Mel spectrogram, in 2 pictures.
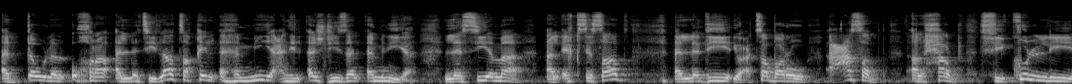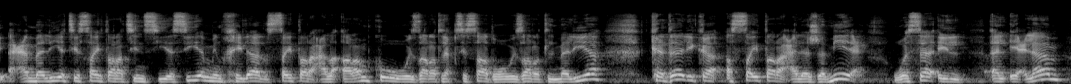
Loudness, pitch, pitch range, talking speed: -19 LUFS, 150 Hz, 135-180 Hz, 100 wpm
